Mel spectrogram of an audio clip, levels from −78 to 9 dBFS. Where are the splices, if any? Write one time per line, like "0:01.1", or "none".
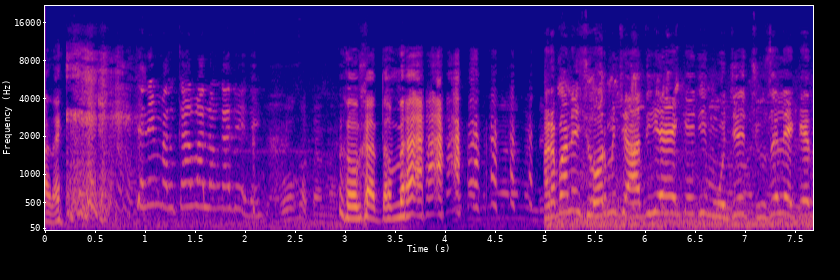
0:05.0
